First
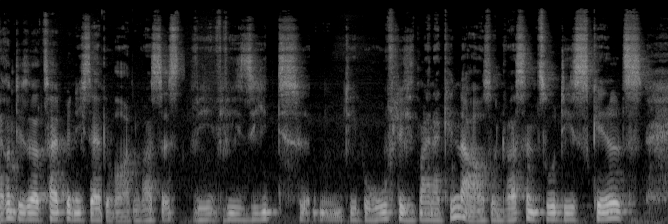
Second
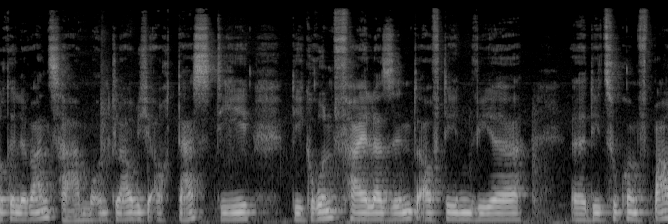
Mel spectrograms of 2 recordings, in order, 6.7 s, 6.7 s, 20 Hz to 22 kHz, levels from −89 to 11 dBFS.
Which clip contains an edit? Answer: first; 5 cuts; at 1.0 s, 1.8 s, 2.2 s, 3.1 s, 4.2 s

